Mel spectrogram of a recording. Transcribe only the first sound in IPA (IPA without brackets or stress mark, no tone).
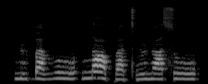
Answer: ɳ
